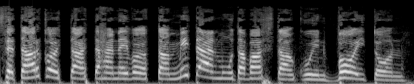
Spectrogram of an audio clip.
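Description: Female church interpreter, high and bright, dry close sound, steady phrase-by-phrase delivery. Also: dry recording. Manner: steady, faithful relaying of each phrase. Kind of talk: sermon interpretation.

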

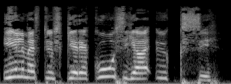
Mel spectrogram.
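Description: Female church interpreter, high and bright, dry close sound, steady phrase-by-phrase delivery. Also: no echo. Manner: steady, faithful relaying of each phrase. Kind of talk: sermon interpretation.

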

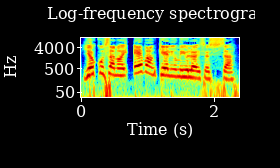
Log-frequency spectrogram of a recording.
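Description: Female church interpreter, high and bright, dry close sound, steady phrase-by-phrase delivery. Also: dry recording. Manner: steady, faithful relaying of each phrase. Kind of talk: sermon interpretation.

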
